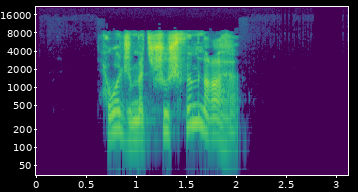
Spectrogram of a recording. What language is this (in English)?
Kabyle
